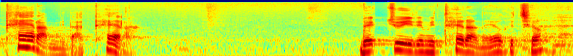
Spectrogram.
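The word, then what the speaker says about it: Terah: 이름은 달의 신의 이름이에요 그래서 데라를 영어로 발음하면 테라입니다 테라 맥주 이름이 테라네요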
